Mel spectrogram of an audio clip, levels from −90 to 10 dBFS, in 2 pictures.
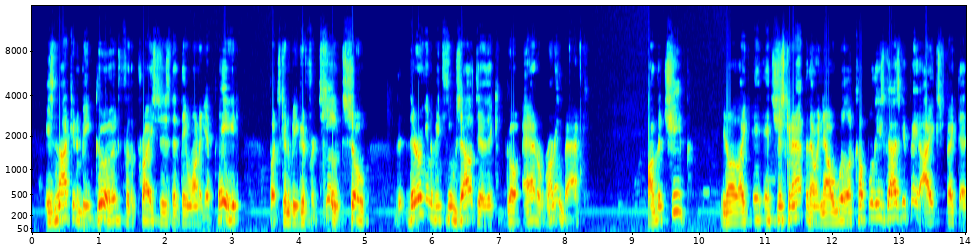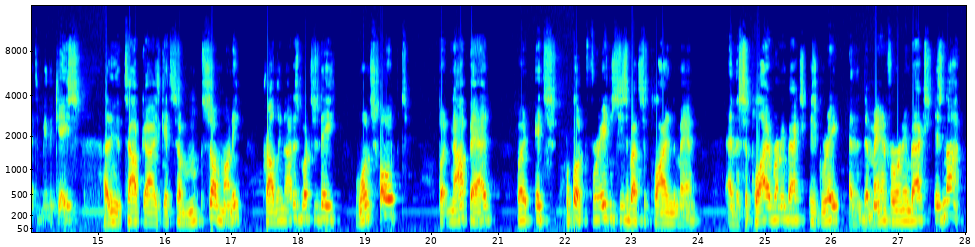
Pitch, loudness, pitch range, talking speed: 160 Hz, -20 LUFS, 125-205 Hz, 245 wpm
